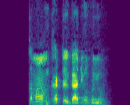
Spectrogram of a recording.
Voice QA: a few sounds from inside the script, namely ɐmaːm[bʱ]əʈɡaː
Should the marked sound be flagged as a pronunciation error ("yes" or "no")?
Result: yes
